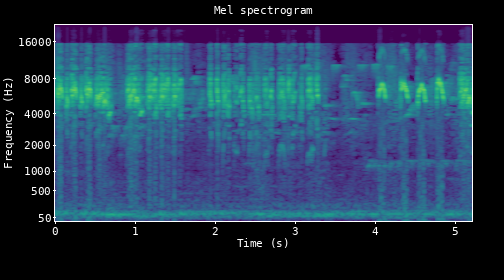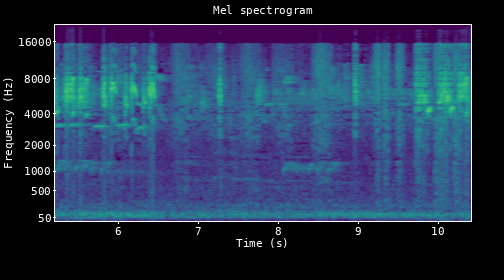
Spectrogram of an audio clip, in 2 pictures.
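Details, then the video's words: Loud, dense crimson sunbird (sogon) twittering: very high, rapid chirps and trills in long runs, with brief lower buzzy phrases between bursts. "SOGON GACOR LANGSUNG NYAUT EMOSI NGAMUK DENGAR SUARA BURUNG SOGON MEMANGGIL JANTAN INI"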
